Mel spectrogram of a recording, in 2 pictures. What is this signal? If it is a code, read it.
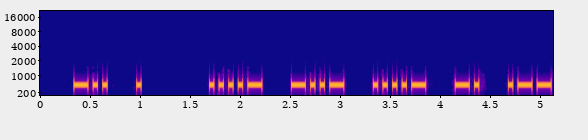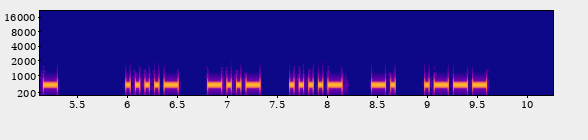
Morse code, heard as a keyed tone, about 25 wpm, spaced as for 18 wpm, 590 Hz. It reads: DE 4X4NJ 4X4NJ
